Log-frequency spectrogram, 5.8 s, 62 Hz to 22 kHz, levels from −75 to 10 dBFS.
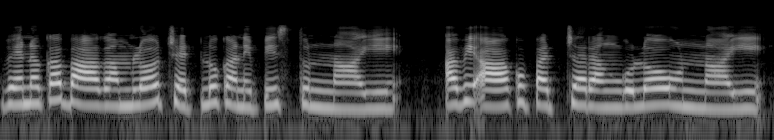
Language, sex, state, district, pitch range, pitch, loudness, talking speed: Telugu, female, Telangana, Hyderabad, 250-280 Hz, 265 Hz, -16 LUFS, 80 wpm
